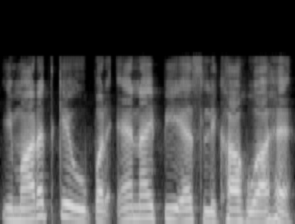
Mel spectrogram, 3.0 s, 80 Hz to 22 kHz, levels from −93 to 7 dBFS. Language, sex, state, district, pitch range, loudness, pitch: Hindi, male, Assam, Kamrup Metropolitan, 170-195 Hz, -14 LUFS, 180 Hz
